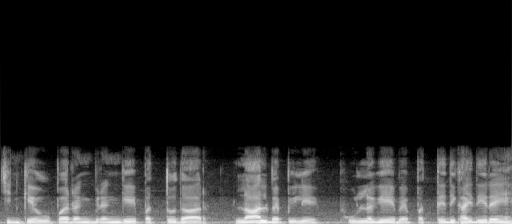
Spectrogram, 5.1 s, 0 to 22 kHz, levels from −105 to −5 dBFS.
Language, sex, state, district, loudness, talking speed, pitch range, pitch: Hindi, male, Uttar Pradesh, Shamli, -16 LUFS, 200 wpm, 105-110 Hz, 105 Hz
